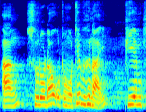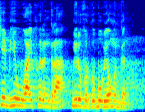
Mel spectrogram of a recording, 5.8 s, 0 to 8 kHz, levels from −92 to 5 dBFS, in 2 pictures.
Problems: constant background noise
